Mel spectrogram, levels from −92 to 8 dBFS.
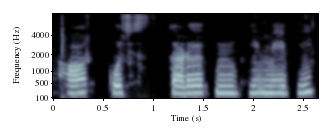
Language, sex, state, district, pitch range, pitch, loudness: Hindi, female, Chhattisgarh, Balrampur, 205-215 Hz, 210 Hz, -20 LUFS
